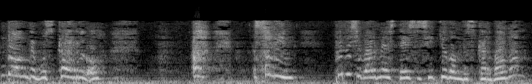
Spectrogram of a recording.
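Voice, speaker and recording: A very high, fretful young lady's voice from a radio drama. She questions and sighs theatrically, quick to take alarm. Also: animated. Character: worried, doubting young lady, easily alarmed. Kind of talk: radionovela acting.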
